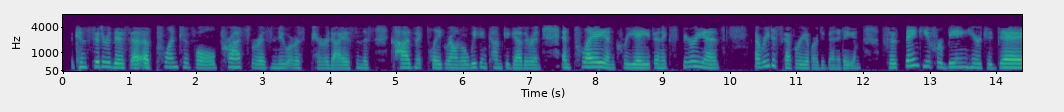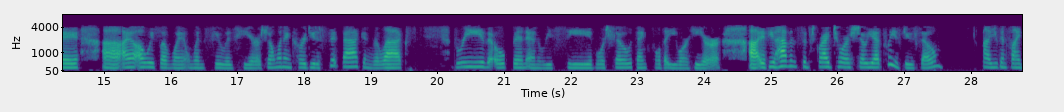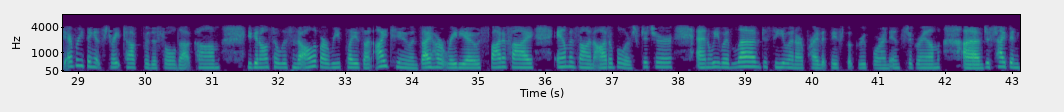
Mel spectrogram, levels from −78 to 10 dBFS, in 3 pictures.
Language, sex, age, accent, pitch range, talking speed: English, female, 40-59, American, 195-235 Hz, 170 wpm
